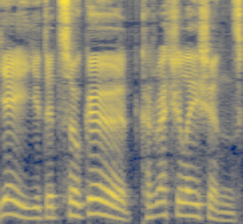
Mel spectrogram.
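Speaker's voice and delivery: put-on high, loud, patronizing cheer, as to a child. Describing how apps congratulate users like a child: mock patronizing praise. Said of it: "they tr- congratulate you like a child".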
